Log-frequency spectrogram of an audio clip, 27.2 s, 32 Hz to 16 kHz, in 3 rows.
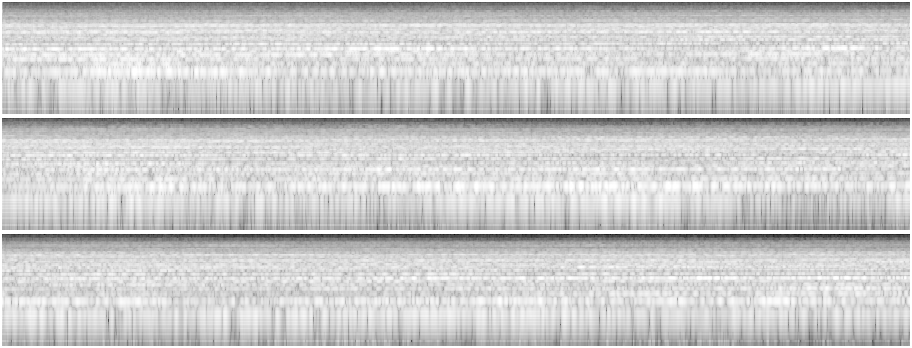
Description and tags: Audacity pluck + paulstretch 2X@10each
audacity, drone, eerie, effects, granular, paulstretch, stretch, vivid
